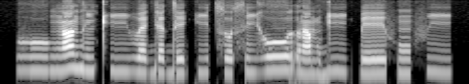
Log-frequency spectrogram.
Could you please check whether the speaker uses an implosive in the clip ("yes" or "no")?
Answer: no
